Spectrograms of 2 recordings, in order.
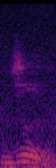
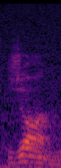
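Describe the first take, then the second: First: The name is said with an English pronunciation. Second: The name is said with a French pronunciation. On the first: The speaker calls it wrong. "not Jean" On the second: The speaker calls it right. "in French, it is actually pronounced as Jean"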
